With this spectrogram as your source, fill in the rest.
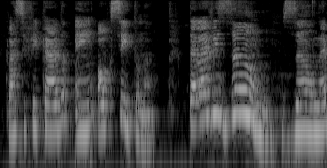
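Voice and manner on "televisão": "Televisão" with a long, strong final são; teacher's demo of "Televisão", weight on the end; stressed last syllable. Shown as a demonstration. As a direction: lean hard on the são of "Televisão". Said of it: "Pronunciamos com mais força".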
